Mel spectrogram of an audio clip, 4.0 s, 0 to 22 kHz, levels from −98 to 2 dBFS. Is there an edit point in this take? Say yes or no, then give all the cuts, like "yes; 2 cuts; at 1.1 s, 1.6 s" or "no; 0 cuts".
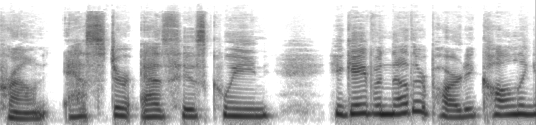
no; 0 cuts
